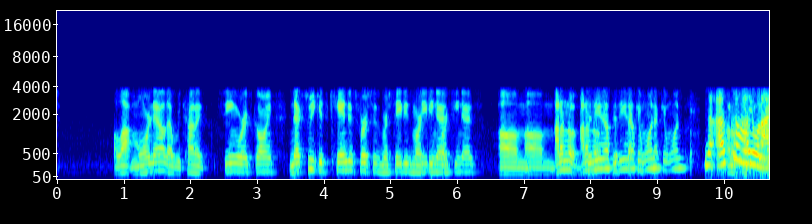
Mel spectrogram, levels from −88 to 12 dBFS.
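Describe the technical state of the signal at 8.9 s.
Speex codec damage runs through 8.9 s. Starved excitation coding leaves the speech hoarse, noisy and band-limited to about 150 Hz–3.5 kHz, consistent with roughly 11 kbps. A doubled audio track is also present from 5.42 s to the end, covering 8.9 s. A full-band copy about 5 dB quieter trails by roughly 400 ms with no room colour, likely a second, slower capture path.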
